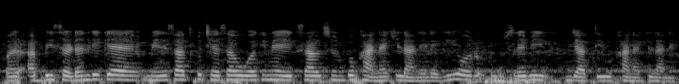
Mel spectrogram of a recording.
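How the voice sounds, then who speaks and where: A middle-aged woman from Gujarat telling a personal story in a casual vlog, speaking slowly and earnestly and acting out both sides of a dispute. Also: medium pitch, little pitch movement. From Gujarat, India. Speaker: vlogger. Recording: muffled lo-fi with clear background noise.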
